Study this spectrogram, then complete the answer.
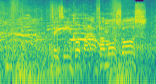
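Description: A group of young men and women shout and cheer excitedly.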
